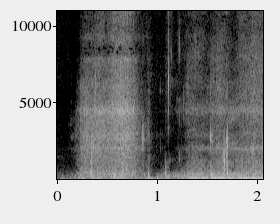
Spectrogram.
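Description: Biting and chewing a piece of very soft Gouda cheese: a few faint, moist clicking and smacking mouth sounds, uneven in rhythm.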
